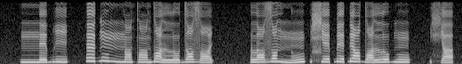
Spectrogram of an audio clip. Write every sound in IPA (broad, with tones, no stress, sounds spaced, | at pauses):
nː e˨ b i˦ | ɛ˦ ɠ ũ˦ mː ũ˨ tˤ õ˨ dˤ e˦˨ lː o˨ d ɛ˦ zˤ i˨ | l ʌ˨ zˤ ɯ˦ nː ũ˨˦ | ɕ e˦ ɓ e˦ ɗ e˦ dˤ ɛ˨ lː o˦ b ũ˦ | ç a˨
